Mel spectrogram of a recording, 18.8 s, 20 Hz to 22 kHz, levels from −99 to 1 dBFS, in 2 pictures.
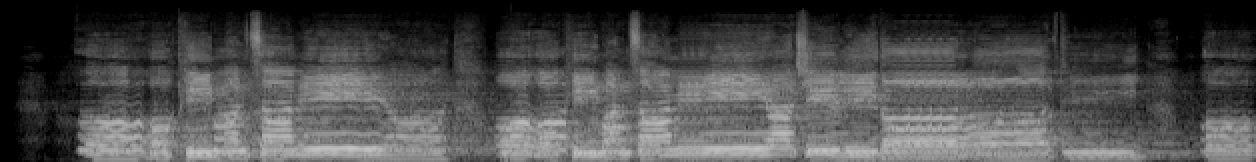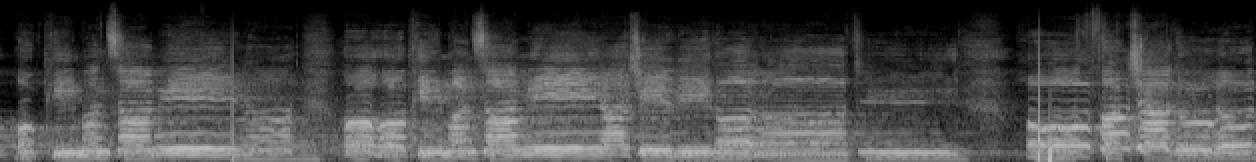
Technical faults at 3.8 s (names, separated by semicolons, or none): repeated frames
